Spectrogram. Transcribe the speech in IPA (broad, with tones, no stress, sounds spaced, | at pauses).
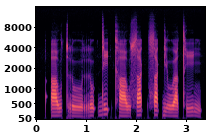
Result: ʔ a˦˥ w t r uː˨˩ r u˦˥ ʔ d i˥˩ ʔ kʰ a˧ w s a˥˩ k̚ s a˥˩ k̚ j u˧ a̯ tʰ iː˥˩ ŋ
